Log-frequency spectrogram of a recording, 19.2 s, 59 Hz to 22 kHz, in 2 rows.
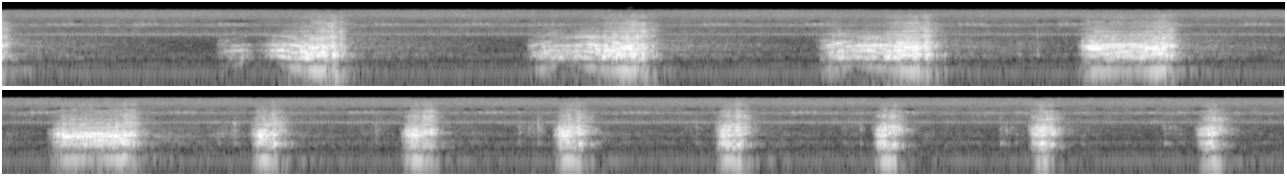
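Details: Restless lioness alone at night, 3:15 AM on 26 August 2022 in Tembe Elephant Park, roaring: about four long, deep, moaning roars, then around ten shorter grunts spaced roughly a second apart and fading, over a steady insect and frog drone.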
